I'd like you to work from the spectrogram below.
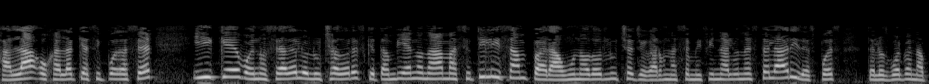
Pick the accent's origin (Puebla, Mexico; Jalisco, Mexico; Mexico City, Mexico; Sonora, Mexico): Jalisco, Mexico; Guadalajara; Desafortunadamente para nosotros como tapatíos y demás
